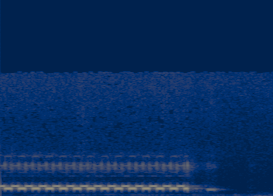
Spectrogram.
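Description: A telephone ringing with a fast, even electronic trill of many rapid pulses that stops abruptly, followed by a faint low rustle.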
